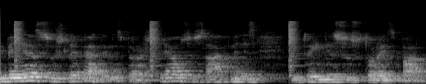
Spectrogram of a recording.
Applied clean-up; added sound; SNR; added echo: none; Snare drum; 18 dB; reverberation time 1.0 s.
